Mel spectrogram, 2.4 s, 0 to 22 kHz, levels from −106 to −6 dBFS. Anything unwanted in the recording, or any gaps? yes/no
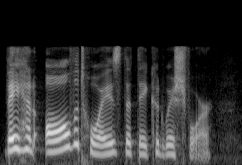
no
